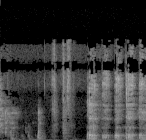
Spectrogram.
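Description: A woman's voice imitating a pig, a few short choppy oinks starting about two-thirds of the way in, after some faint clicks.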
